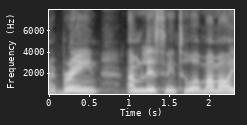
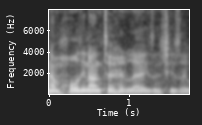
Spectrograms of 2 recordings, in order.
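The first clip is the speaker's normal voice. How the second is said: ordinary talk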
